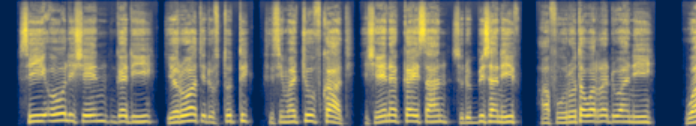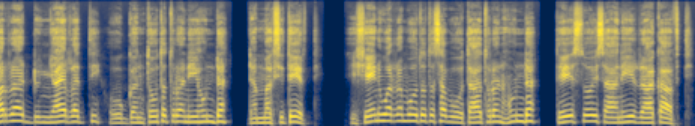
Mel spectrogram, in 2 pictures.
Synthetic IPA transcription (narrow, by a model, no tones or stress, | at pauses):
siːoːlɪʃe̞ːŋɡɐd̪iːjɛɾo̞ːɐt̪ɪᶑʊft̪ʊt̪ːɪ | sɪsɪmɐt͡ʃːuːfkaːt̪ɪ̥ɪʃe̞ːnɐkːɐɪsaːnsʊd̪ʊbːɪs̬ɐniːf | ʔɐfuːɾɔt̪ɐwɐrːɐd̪ʊʔɐniː | wɐrːɐːd̪ːʊɲːaːɪrːɐt̪ːɪhoːɡːɐnt̪o̞ːt̪ɐt̪ʊɾɐniːhʊnd̪ɐ | d̪ɐmːɐksɪt̪e̞ːɾt̪ɪ̥ | ʔɪʃe̞ːnwɐrːɐmo̞ːt̪ɔt̪̬ɐsɐbo̞ːt̪aːt̪ʊɾɐnɦʊnd̪ɐ | t̪e̞ːsːo̞ːɪsaːniːrːaːkaːft̪ɪ̥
